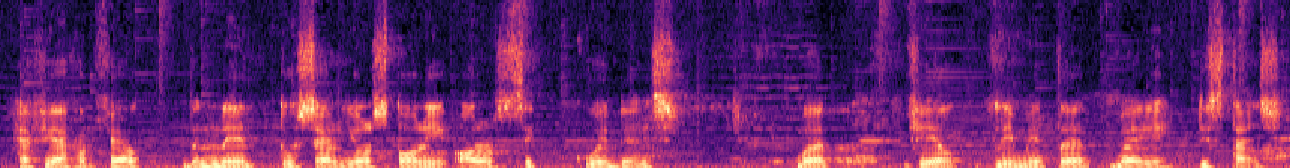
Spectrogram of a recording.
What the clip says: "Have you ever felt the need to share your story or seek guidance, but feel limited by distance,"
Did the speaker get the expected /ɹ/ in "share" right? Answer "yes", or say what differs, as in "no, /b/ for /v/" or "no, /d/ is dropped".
no, /l/ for /ɹ/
